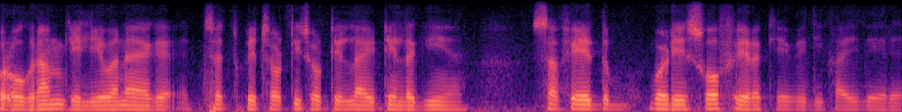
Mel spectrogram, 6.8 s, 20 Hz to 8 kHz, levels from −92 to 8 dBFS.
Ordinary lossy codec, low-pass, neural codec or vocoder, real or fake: Opus, 16 kbps; 7.2 kHz; codec, 16 kHz, about 1 kbps, DyCAST, with the encoder's durations; fake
